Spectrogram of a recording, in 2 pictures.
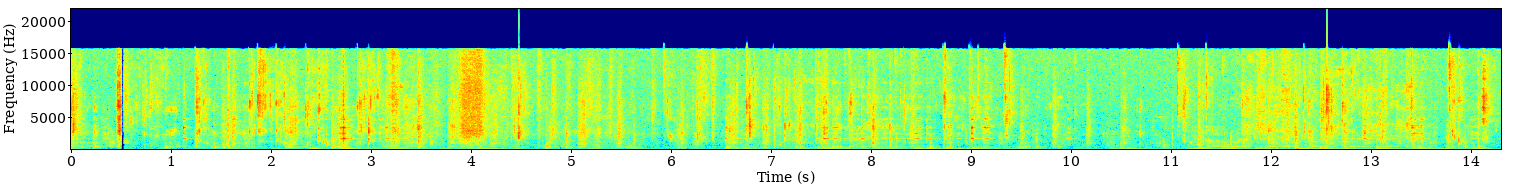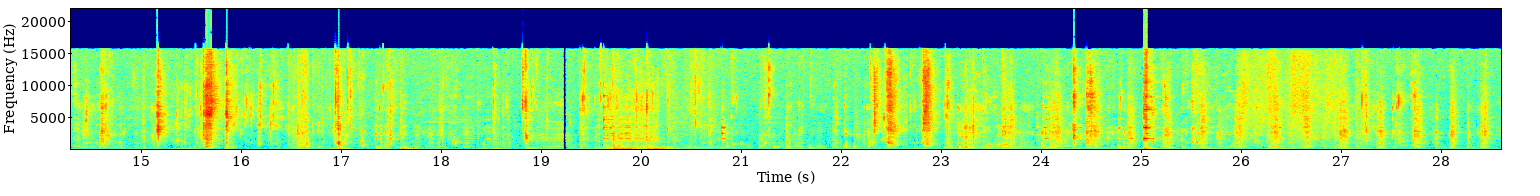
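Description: Close-miked chewing of a mouthful of bhuna khichuri, with irregular wet mouth clicks, and fingers scraping rice together on a plate.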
